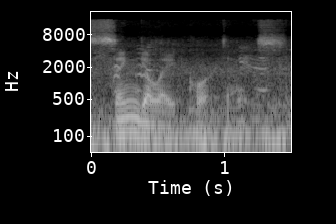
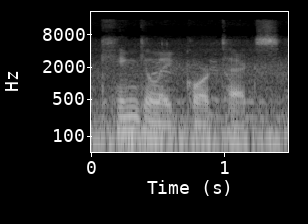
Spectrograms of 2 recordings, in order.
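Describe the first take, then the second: First: The word begins with a soft S sound. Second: The word begins with a hard K sound. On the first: The speaker calls it right. "with the C in front of the I, it'd make a S sound" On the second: The speaker calls it wrong. "It's not the cingulate cortex"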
